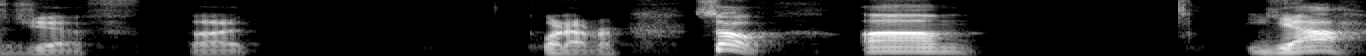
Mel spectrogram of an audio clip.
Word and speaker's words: GIF: became a Jif now so Jeff gif however you say it oh excuse me Jeff give tomato tomahto however you say it right so anyway apparently it is Jeff but whatever so um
